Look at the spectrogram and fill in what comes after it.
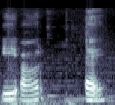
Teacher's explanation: कंठ और तालु से निकलने वाले वर्ण है आपके ए और ऐ। इन्हें कंठ तालु वर्ण कहा जाता है।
